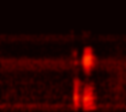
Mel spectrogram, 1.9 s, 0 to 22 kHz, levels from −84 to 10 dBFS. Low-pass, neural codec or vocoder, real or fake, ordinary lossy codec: 7.2 kHz; none; real; none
